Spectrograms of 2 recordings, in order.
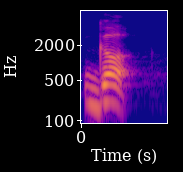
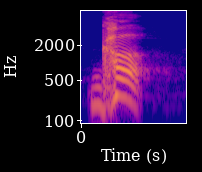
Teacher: It's a soft sound and the one after that comes as gha. So, same sound but it comes with a force of air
